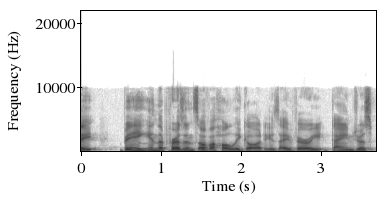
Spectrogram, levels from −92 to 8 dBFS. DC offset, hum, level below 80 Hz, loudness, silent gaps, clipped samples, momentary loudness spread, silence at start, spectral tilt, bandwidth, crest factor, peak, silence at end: under 0.1%; none; -64 dBFS; -22 LUFS; none; under 0.1%; 5 LU; 0 s; -4.5 dB/octave; 10.5 kHz; 18 dB; -4 dBFS; 0.05 s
